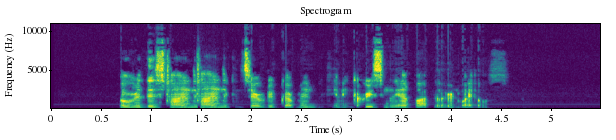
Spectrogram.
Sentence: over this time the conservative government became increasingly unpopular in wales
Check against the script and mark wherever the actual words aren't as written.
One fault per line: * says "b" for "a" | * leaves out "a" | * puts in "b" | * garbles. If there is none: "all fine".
* puts in "time"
